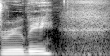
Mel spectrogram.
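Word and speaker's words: RWBY: that's too bad and then I tried watching Ruby spelled rwb y but they say it is pronounced Ruby it's an American show but they it's the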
